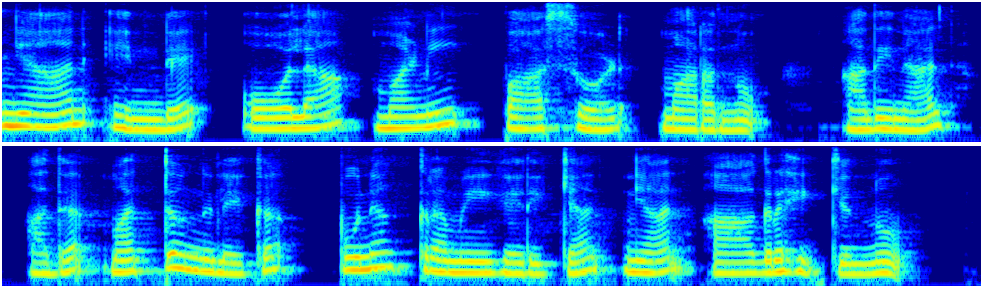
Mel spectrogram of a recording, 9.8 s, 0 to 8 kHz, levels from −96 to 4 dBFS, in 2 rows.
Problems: low volume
